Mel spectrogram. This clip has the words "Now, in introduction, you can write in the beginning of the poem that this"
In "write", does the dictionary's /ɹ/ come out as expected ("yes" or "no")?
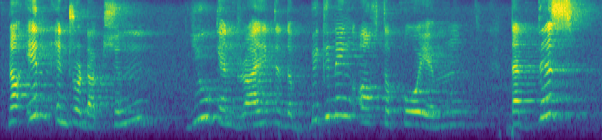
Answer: yes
